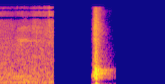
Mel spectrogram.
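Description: Steady classroom background noise that cuts off suddenly a little under a second in, followed by one short sound effect from an animated subscribe graphic about a second and a half in.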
